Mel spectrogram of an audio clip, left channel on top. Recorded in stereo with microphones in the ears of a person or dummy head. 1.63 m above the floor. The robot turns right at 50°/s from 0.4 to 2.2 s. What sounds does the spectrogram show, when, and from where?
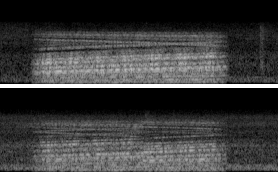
Only background noise.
